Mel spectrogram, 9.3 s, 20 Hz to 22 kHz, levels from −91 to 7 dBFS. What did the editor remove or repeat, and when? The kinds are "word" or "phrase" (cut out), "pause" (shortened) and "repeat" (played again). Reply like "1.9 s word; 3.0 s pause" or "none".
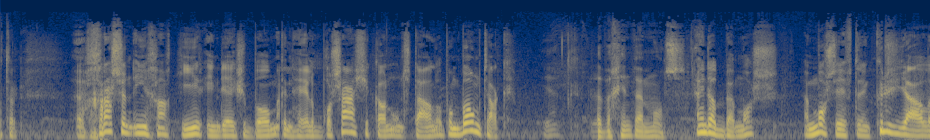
1.7 s phrase; 2.8 s word; 5.8 s pause; 7.2 s word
